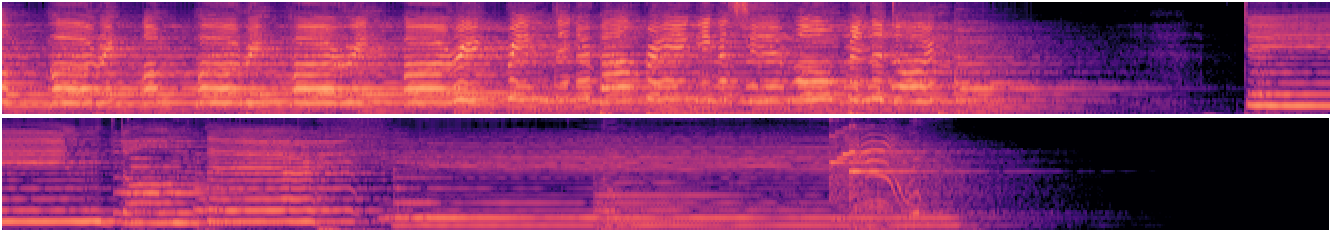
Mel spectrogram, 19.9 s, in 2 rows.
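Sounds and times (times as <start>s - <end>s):
second alto voice singing in SATB choir: 0.0s - 7.7s, 9.4s - 17.5s.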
